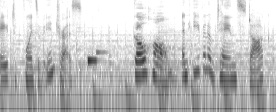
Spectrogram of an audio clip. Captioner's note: VR System beeps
